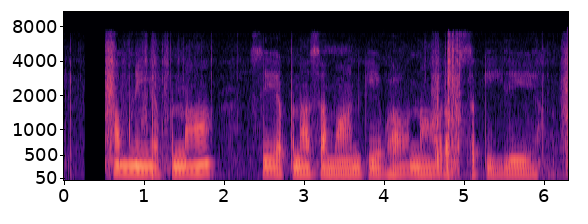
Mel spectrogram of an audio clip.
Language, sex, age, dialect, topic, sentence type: Magahi, female, 60-100, Western, agriculture, question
